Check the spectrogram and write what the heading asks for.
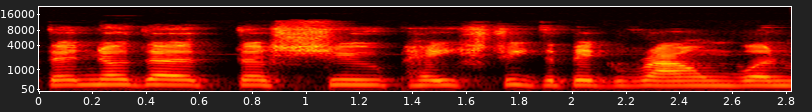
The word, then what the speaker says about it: choux: No, choux bun. Oh. It's a big, thick, round bun. Show pastry. That's it. No, yeah, choux. That's how it's pronounced. Choux.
